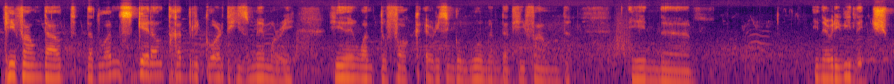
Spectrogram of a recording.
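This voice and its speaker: A man streaming a video game, telling a long story casually in a halting, drawn-out way. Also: medium pitch, little pitch movement, creaky, background noise. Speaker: game livestreamer. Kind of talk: casual rambling storytelling while playing a game. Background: video game music.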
